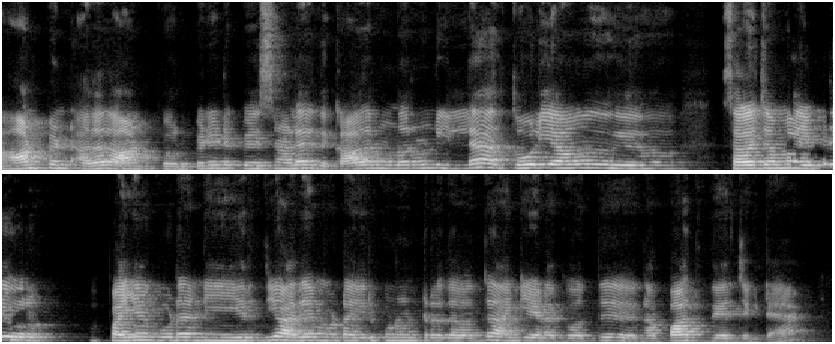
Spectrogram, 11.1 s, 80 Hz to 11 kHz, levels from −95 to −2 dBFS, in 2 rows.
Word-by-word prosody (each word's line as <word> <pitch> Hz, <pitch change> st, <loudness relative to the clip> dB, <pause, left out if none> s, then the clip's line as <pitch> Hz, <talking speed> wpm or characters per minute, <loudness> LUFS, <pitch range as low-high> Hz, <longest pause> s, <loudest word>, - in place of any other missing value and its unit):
ஆண், -, -, +3 dB
பெண் 225 Hz, -1 st, -2 dB
அதாவது 205 Hz, +3 st, +3 dB
ஆண் 185 Hz, 0 st, -2 dB, 0.2 s
ஒரு 165 Hz, 0 st, -7 dB
பெண்ணிட்ட 215 Hz, +3 st, -3 dB
பேசினாலே 195 Hz, +2 st, -1 dB
அது -, -, -5 dB
காதல் 215 Hz, +4 st, +2 dB
உணர்வுன்னு 220 Hz, +1 st, -4 dB
இல்ல. 210 Hz, -, -8 dB
அது 255 Hz, 0 st, -1 dB
தோழியாகவும் 235 Hz, -1 st, +3 dB, 0.3 s
ம் 200 Hz, -, -18 dB, 0.4 s
சகஜமா 220 Hz, +2 st, +6 dB
எப்பிடி 235 Hz, +3 st, +1 dB
ஒரு 205 Hz, -1 st, -3 dB, 0.5 s
பையன் 215 Hz, +2 st, +2 dB
கூட 210 Hz, 0 st, -2 dB, 0.2 s
நீ 200 Hz, -, -3 dB, 0.2 s
இருந்தியோ! 195 Hz, +4 st, 0 dB
அதே 210 Hz, +1 st, +1 dB
மாட்டம் 200 Hz, -1 st, -3 dB
இருக்கணும்ன்றத 195 Hz, -1 st, -6 dB
வந்து 180 Hz, +6 st, -6 dB
அங்கே 195 Hz, -1 st, -3 dB
எனக்கு 180 Hz, 0 st, -6 dB
வந்து 205 Hz, +4 st, -7 dB, 0.2 s
நான் 170 Hz, +1 st, -7 dB
பார்த்து 195 Hz, -1 st, +2 dB
தெரிஞ்சுக்கிட்டேன். 175 Hz, -2 st, -8 dB
205 Hz, 170 wpm, -23 LUFS, 190-220 Hz, 0.5 s, சகஜமா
